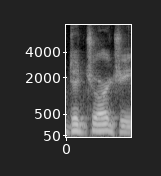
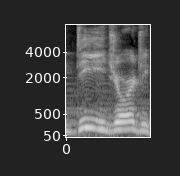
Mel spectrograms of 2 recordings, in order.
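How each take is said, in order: First: The first syllable has a short schwa vowel. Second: The first syllable has a long E vowel. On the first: The speaker calls it right. "like with a soft um, schwa I, is that what they call it? Is more correct" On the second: The speaker calls it wrong. "D, long E"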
